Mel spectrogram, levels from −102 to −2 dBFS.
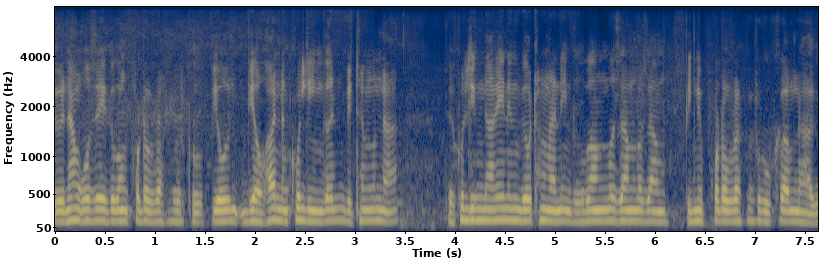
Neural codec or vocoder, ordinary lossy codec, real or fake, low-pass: codec, 16 kHz, 4 kbps, X-Codec, HuBERT features, trained on general audio; none; fake; none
